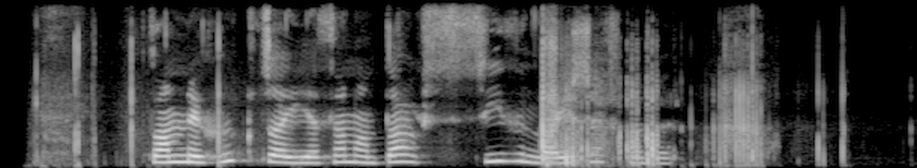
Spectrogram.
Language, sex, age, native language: Icelandic, male, 11, Icelandic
